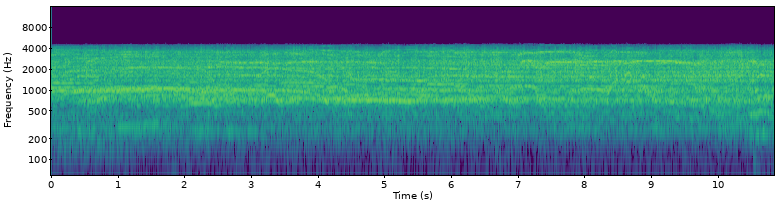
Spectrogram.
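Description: Audience cheering and whooping, many voices shouting at once.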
